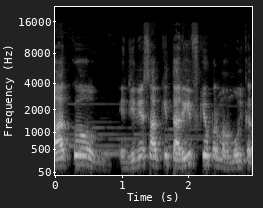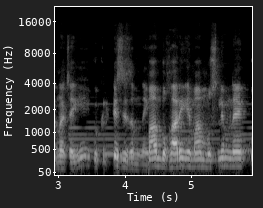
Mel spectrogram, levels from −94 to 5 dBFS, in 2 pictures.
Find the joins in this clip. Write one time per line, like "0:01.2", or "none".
0:04.3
